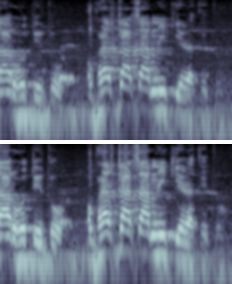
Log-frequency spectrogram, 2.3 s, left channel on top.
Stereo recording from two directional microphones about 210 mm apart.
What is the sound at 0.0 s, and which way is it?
A man's voice, 55° right (ahead or behind).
